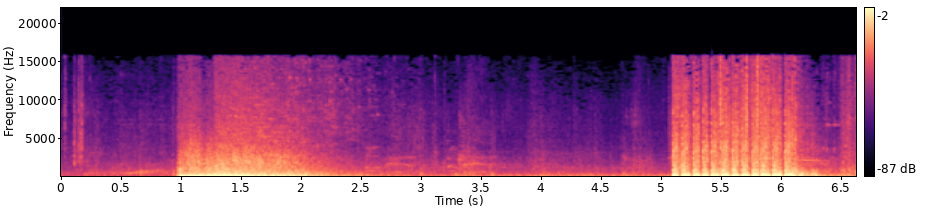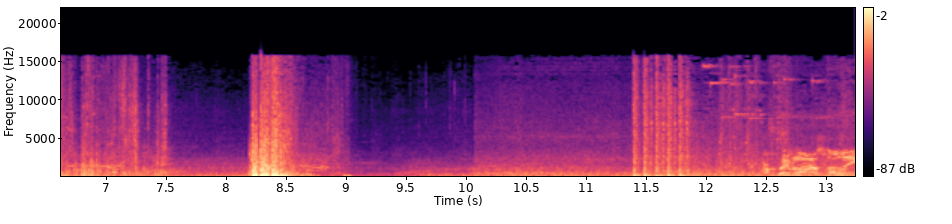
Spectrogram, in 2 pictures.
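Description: Rapid gunfire bursts out in loud volleys.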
